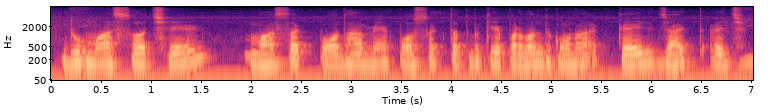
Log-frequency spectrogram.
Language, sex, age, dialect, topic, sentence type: Maithili, male, 18-24, Southern/Standard, agriculture, question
